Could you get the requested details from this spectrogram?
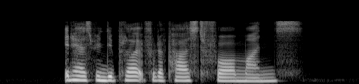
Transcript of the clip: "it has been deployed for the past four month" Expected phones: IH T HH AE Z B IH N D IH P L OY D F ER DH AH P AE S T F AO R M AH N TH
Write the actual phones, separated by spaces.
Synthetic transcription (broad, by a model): IH T HH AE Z B IH N D IH P L OY D F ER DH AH P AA S T F AO M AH N S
